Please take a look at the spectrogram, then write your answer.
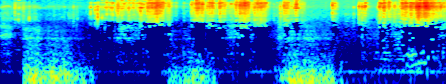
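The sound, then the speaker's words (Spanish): Coins jingle and clink in several bright bursts as a handful of coins is handed over to someone, with brief pauses between the rattles. “¿Quisieras estas monedas? ¿Las quieres todas?”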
